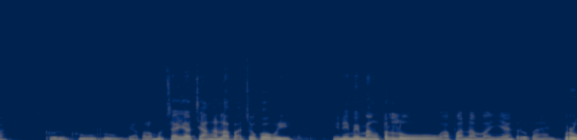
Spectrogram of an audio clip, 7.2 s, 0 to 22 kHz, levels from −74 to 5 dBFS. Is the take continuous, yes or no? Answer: no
